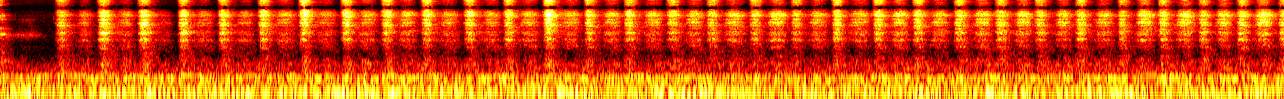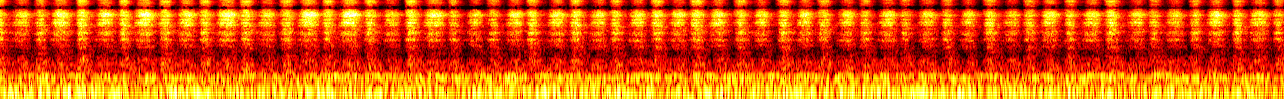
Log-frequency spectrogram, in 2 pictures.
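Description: Steady, rhythmic breathing during a Kundalini yoga kriya, each forceful breath repeating in an even, sawing pulse, quiet and close, running continuously without talk.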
